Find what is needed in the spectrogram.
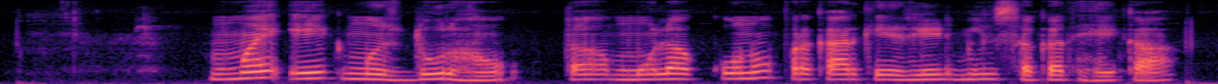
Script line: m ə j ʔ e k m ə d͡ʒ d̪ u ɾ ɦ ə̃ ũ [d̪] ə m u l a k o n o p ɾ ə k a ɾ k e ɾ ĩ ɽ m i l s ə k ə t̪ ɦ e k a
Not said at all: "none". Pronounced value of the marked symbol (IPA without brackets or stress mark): t̪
